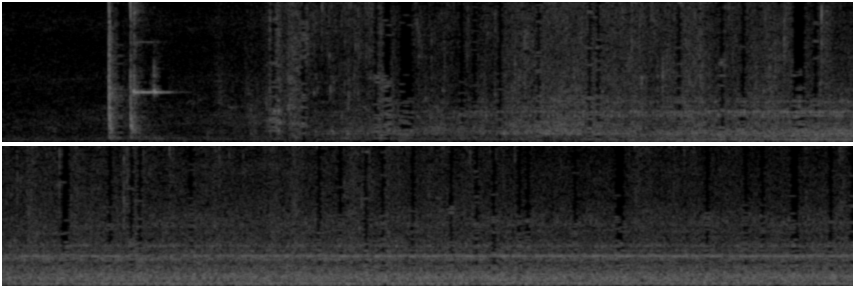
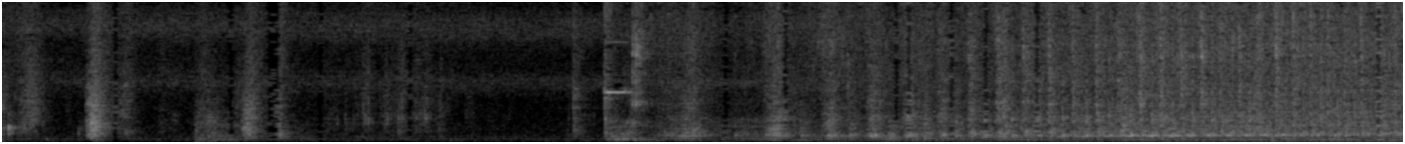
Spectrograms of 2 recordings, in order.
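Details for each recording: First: Haier window air conditioner after repair of a rubbing fan, cover back on: switch clicks, then a smooth steady rush of air, the nasty hitting sound gone. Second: Haier window air conditioner tested open on power: rhythmic scraping rasp as the fan blade rubs against the inner styrofoam housing; fix is wedging the housing back for clearance.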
